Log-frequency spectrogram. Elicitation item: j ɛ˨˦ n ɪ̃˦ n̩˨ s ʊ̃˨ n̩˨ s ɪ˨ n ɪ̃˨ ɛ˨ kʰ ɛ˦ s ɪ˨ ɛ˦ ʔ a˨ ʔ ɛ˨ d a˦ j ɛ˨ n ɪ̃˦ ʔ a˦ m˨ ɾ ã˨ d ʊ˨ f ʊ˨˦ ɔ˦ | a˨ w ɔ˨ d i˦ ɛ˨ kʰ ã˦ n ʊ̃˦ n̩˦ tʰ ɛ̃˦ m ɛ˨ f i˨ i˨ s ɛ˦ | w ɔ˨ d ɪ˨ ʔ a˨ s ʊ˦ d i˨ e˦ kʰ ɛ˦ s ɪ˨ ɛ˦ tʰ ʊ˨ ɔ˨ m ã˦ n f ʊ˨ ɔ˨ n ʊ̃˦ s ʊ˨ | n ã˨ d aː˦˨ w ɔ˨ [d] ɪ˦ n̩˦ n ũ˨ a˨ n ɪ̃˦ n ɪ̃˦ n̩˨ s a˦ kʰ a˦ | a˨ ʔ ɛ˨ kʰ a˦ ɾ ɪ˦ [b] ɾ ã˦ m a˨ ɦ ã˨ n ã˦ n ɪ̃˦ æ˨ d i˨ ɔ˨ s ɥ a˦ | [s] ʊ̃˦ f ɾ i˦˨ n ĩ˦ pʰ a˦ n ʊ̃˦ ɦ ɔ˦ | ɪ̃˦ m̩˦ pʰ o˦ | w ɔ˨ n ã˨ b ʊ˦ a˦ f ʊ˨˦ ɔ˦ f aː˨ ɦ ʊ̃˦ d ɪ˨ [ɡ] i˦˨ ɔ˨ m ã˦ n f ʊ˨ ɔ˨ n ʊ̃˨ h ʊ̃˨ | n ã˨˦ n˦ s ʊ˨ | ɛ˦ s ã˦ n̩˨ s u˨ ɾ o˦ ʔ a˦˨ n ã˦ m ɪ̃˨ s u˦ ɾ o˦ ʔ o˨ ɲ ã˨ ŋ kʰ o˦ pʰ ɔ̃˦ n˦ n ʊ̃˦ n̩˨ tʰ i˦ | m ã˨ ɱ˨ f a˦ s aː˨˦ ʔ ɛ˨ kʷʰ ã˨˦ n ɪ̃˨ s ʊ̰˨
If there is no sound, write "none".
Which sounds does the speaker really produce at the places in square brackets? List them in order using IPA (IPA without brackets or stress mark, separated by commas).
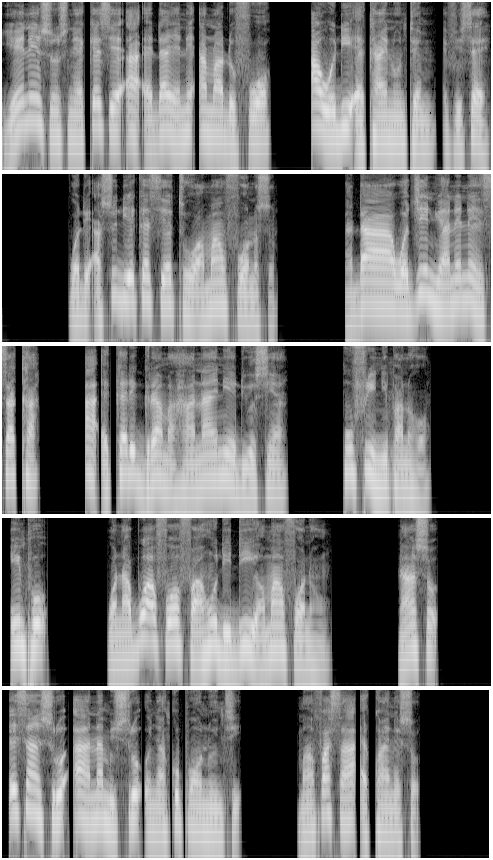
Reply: d͡ʑ, ɡ, h, d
